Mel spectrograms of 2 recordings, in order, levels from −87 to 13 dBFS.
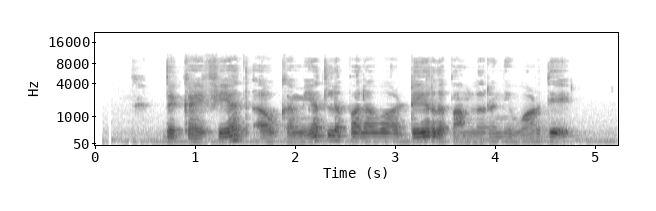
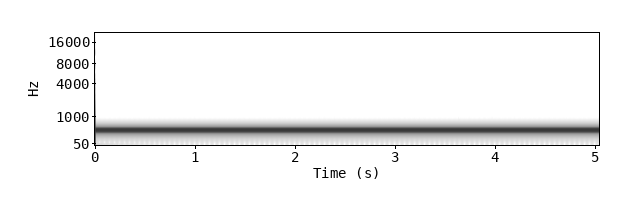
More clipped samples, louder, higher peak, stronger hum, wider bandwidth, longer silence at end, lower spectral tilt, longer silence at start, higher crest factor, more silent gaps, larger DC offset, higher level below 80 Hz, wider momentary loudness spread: neither; second, -29 LUFS vs -16 LUFS; about the same, -10 dBFS vs -12 dBFS; neither; first, 10.5 kHz vs 0.5 kHz; first, 0.45 s vs 0 s; second, -5.5 dB/octave vs -10 dB/octave; first, 0.4 s vs 0 s; first, 18 dB vs 4 dB; neither; neither; first, -68 dBFS vs under -90 dBFS; first, 10 LU vs 0 LU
